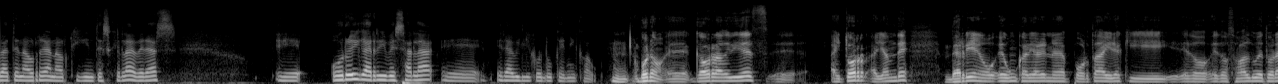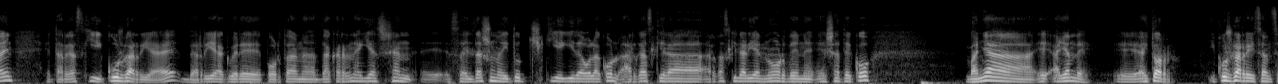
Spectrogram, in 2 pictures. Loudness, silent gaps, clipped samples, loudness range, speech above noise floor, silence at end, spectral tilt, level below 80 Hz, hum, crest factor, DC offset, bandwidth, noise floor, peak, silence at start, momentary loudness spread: -24 LUFS; none; under 0.1%; 3 LU; 28 dB; 0 s; -7 dB/octave; -46 dBFS; none; 20 dB; under 0.1%; 16 kHz; -51 dBFS; -2 dBFS; 0 s; 12 LU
